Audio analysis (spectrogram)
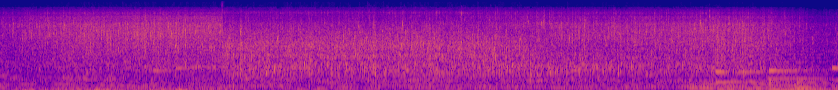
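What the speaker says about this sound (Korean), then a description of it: "메마른 고지대에서도 떨어지는 물소리가" Water falls and trickles continuously beside a Jirisan mountain trail after recent rain and snow, a steady rushing wash of moderate loudness with no talk over it.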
